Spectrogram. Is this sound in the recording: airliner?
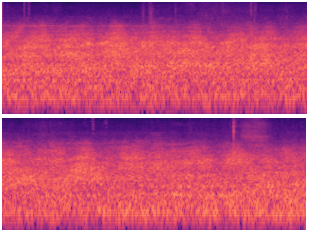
yes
